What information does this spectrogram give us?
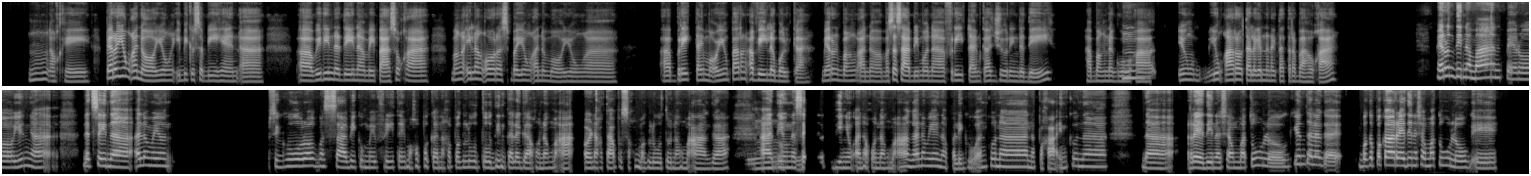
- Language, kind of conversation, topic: Filipino, advice, Paano ako makakahanap ng oras para sa mga hilig ko?
- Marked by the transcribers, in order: laughing while speaking: "din talaga ako"; other background noise; drawn out: "Hmm"; unintelligible speech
